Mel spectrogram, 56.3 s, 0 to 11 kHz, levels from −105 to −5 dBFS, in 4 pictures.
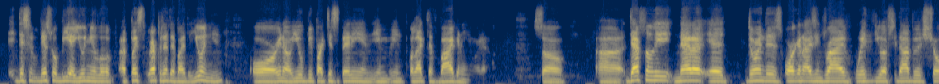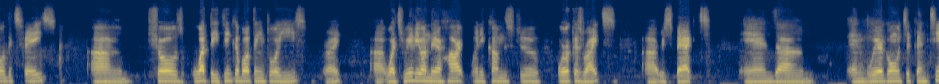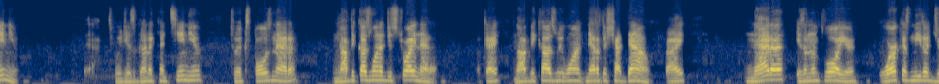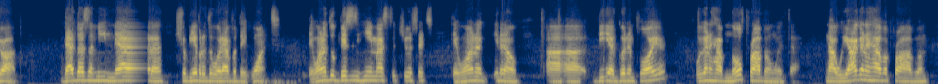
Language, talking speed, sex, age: English, 155 wpm, male, 20-39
